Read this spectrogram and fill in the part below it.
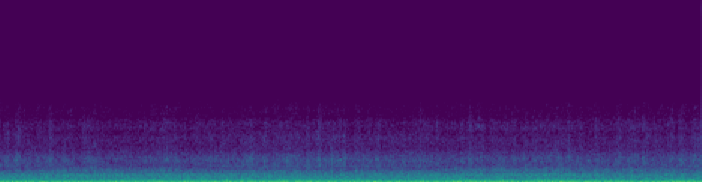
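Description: A dump truck's diesel engine rumbles steadily nearby, a loud continuous low drone with no break and no voices over it.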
